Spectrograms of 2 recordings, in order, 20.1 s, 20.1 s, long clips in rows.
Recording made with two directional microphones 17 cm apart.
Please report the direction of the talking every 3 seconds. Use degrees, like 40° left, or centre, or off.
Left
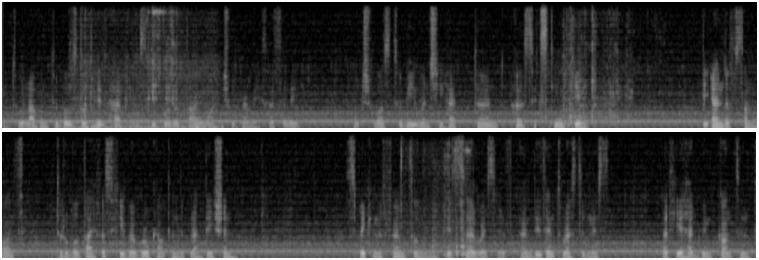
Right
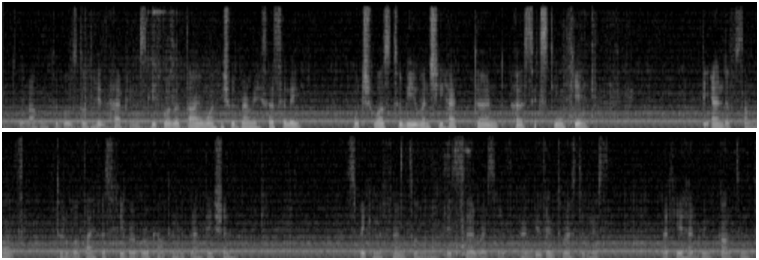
20° left, 20° right, 10° left, 50° left, 60° left, 60° left, 60° left.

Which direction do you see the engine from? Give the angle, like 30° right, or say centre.
20° left.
